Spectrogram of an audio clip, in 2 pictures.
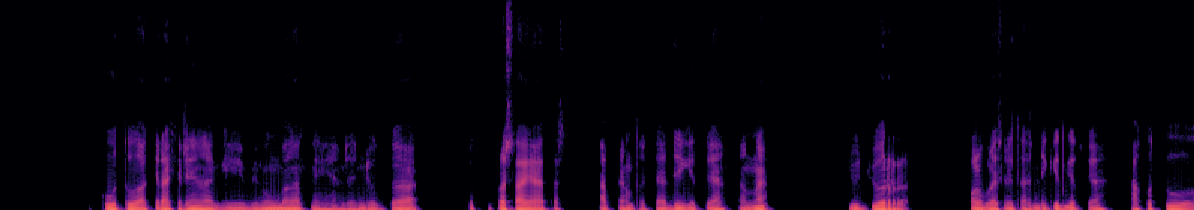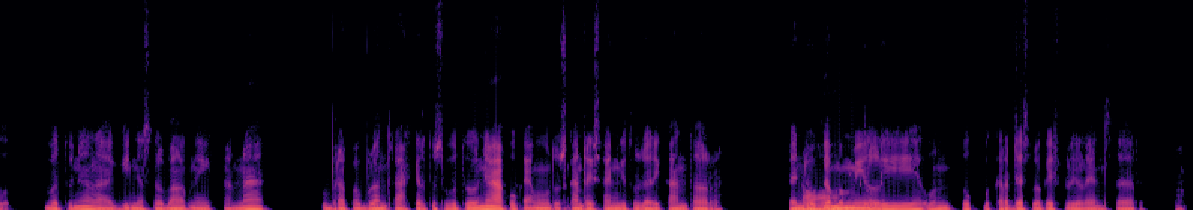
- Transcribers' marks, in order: tapping; in English: "freelancer"; other noise
- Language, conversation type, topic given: Indonesian, advice, Bagaimana cara mengatasi keraguan dan penyesalan setelah mengambil keputusan?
